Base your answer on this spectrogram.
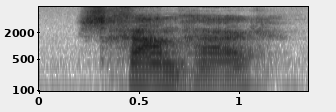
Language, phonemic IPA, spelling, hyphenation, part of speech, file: Dutch, /ˈsxaːm.ɦaːr/, schaamhaar, schaam‧haar, noun, Nl-schaamhaar.ogg
- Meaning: 1. a single pubic hair 2. pubic hair, hairgrowth in the pubic region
